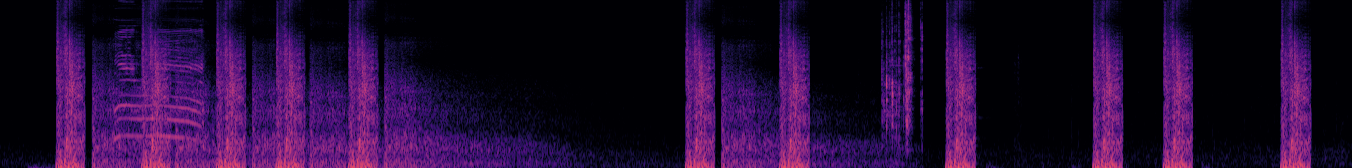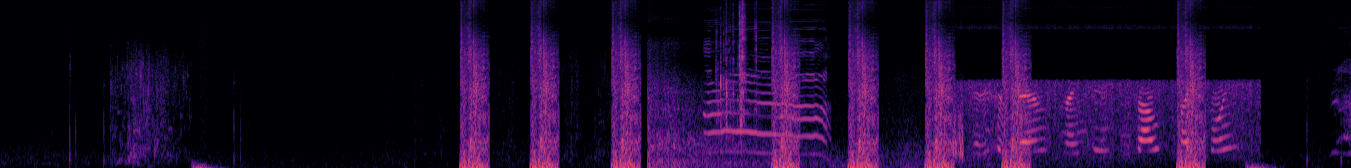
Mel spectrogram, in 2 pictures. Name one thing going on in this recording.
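Men scream as they are hit.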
